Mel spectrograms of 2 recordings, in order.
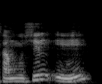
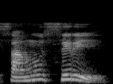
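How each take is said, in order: First: The final l is kept apart from i. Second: The final l runs into i as r. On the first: The speaker calls it wrong. "dibacanya bukan samusil i" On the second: The speaker calls it right. "tetapi samusiri seperti itu ya"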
